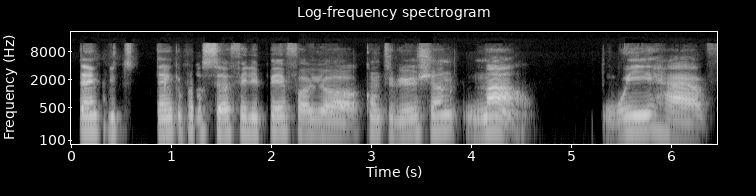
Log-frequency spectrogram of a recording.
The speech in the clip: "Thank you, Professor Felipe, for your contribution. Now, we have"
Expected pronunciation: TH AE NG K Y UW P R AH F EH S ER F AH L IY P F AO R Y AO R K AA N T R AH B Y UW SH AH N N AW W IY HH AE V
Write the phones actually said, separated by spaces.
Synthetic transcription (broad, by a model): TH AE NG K Y UW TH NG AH P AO S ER F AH L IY P F AO R Y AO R K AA N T R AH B Y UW SH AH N N AW W IY HH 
